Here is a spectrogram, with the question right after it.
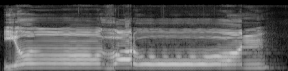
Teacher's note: ظا زبان اوپر لگائیں گے، اوپر کے جو دانت ہیں بیچ میں اندر کی سائڈ زبان کی نوک لگائیں گے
